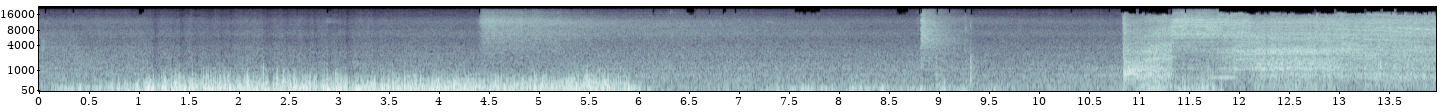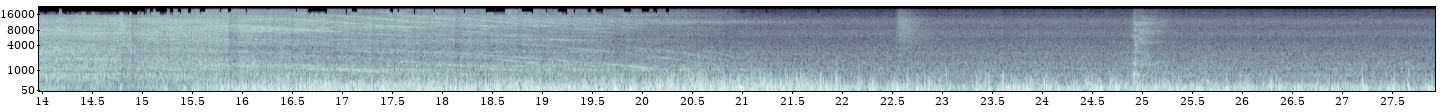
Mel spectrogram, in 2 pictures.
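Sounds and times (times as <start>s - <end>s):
electric saw cutting wood: 10.8s - 21.8s.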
